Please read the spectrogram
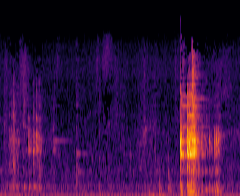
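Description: Plates and dishes clink as they're set down while getting ready to turn a Tadig out onto a plate, a few light taps at first, then a louder clattering knock of crockery near the end. No one speaks.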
